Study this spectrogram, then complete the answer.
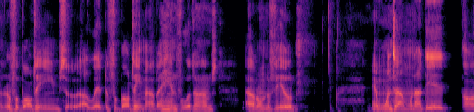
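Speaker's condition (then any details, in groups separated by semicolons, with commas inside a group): Spastic quadriplegic cerebral palsy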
